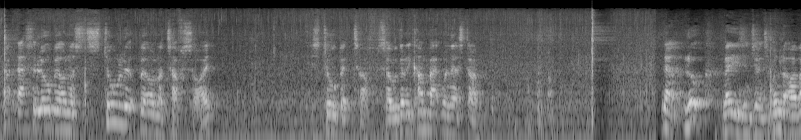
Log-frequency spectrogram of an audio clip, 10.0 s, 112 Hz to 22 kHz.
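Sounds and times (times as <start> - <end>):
vegetables sizzling in a frying pan: 0.0 - 10.0.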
